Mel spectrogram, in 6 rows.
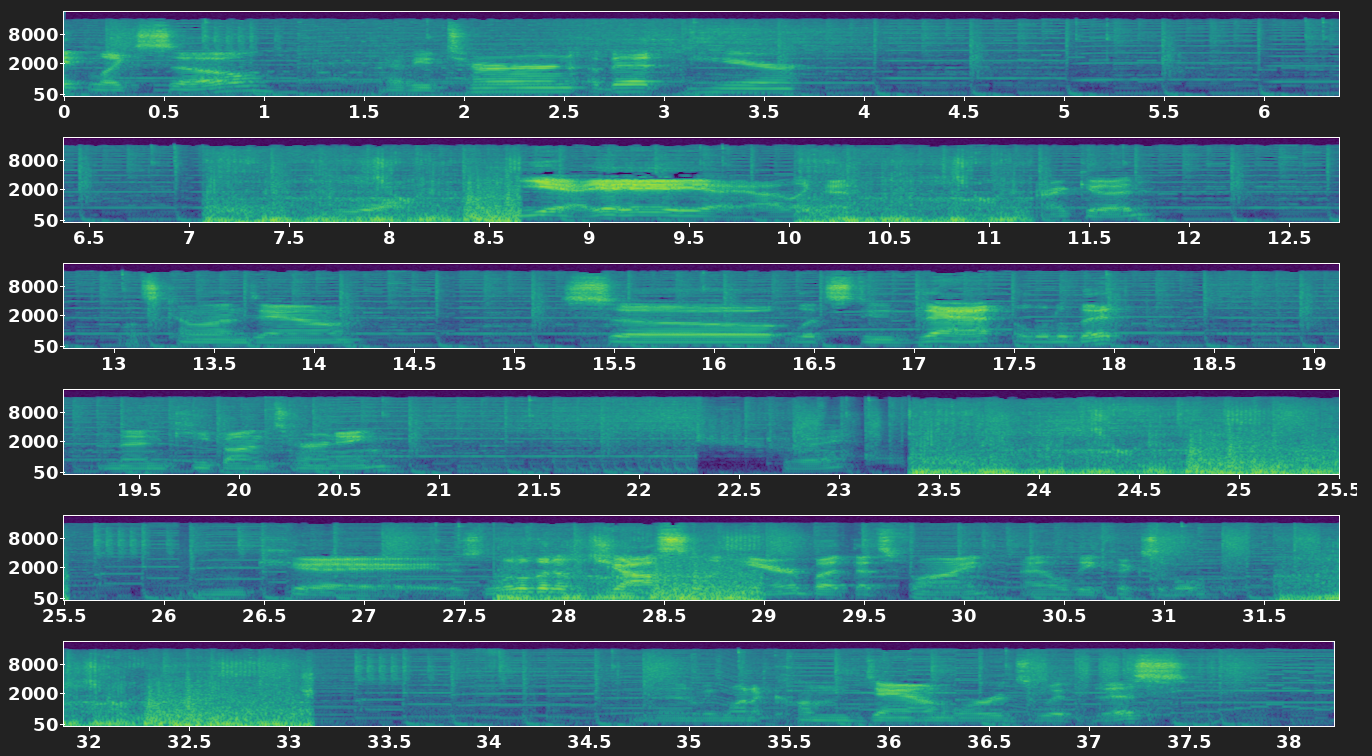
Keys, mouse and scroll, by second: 1.8-3.2 drag, 5.0 right click, 5.4 g, 6.8 click, 6.9 space, 8.6 space, 9.6 click, 9.9 space, 11.1 space, 11.7-13.1 drag, 15.9-18.0 shift+drag, 20.7 click, 23.0 click, 23.2 space, 26.0-26.4 scroll up 5, 27.4 click, 27.5 space, 31.0 click, 31.4 space, 33.1 space, 34.6 click, 36.6-38.2 shift+drag.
